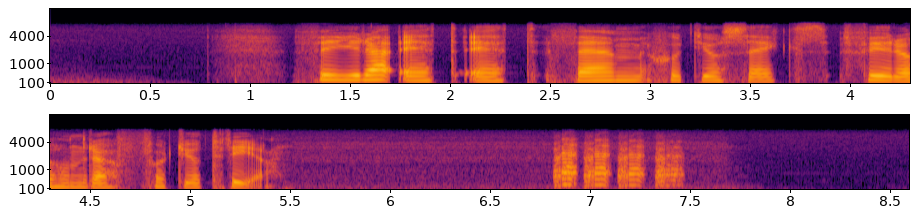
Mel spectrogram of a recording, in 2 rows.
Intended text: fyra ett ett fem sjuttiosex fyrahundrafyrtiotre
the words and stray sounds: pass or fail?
fail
